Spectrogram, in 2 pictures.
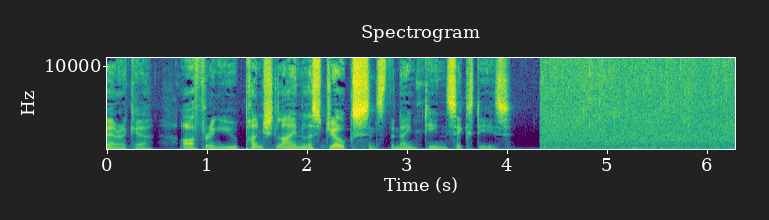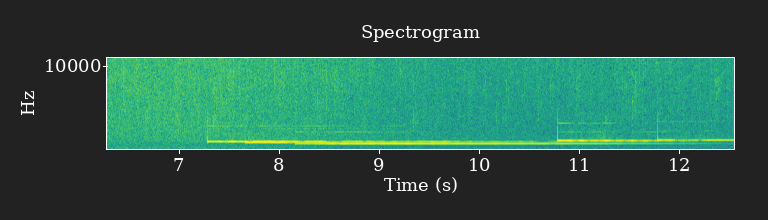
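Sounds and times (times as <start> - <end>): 
speech: 0.0 - 4.2
rain falling in Los Angeles: 4.4 - 12.5
long sustained musical tones: 7.3 - 12.5.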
